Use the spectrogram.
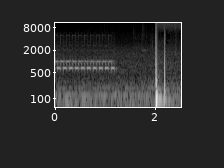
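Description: A telephone rings at the Kill Radio studio with a steady electronic tone for about a second, then falls quiet before a sharp, loud click like a handset being picked up.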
